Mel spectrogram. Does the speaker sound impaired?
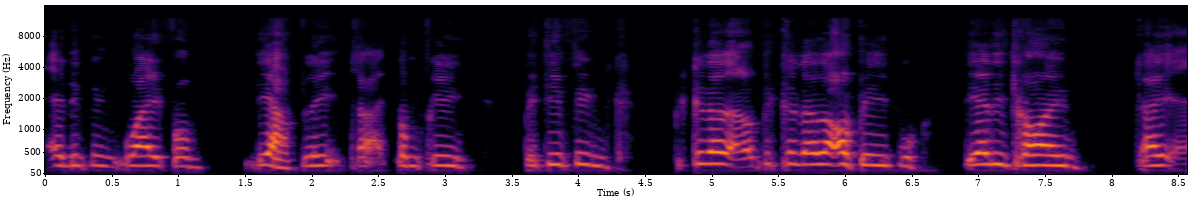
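Yes: cerebral palsy; speech affected, can get rambly when nervous.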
